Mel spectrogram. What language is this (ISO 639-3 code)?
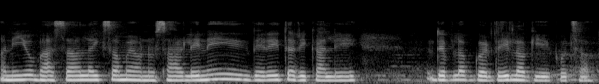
nep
